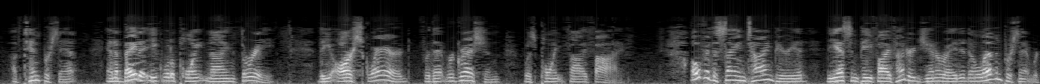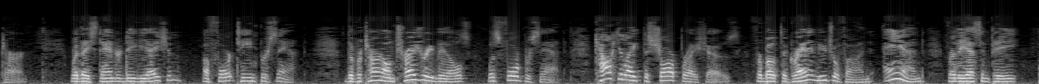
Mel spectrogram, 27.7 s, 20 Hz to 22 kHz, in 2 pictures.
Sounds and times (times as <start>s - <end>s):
Speech: 0.1s - 8.4s, 9.1s - 27.7s.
